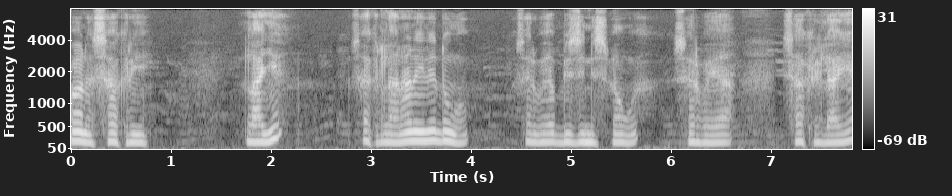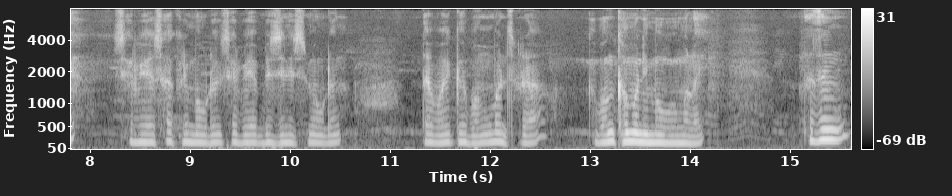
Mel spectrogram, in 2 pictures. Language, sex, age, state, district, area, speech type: Bodo, male, 60+, Assam, Kokrajhar, rural, spontaneous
